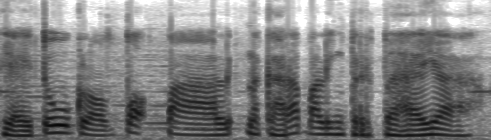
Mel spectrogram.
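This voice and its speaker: A man with a bassy voice, hosting a casual video commentary and addressing viewers informally, sometimes crudely. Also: a little slow. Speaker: YouTube host. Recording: dull lo-fi audio, music behind. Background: prominent background music.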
